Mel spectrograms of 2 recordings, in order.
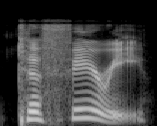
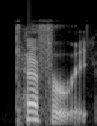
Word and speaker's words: Teferi: before I even get past his first name to ferry is how that seems to be pronounced and I got to admit when I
